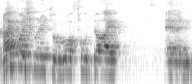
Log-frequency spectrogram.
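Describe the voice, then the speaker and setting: Pitched high, a man's voice is heard. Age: 80s+. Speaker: raw vegan doctor, interviewee. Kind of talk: interview answer.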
